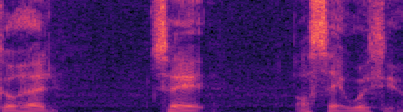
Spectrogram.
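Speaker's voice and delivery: low, very quiet, dead calm, intimidating voice. Retelling a news interview, quoting a calm dare: imitating Delroy Lindo, calm and intimidating. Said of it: "'cause he's not yelling".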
